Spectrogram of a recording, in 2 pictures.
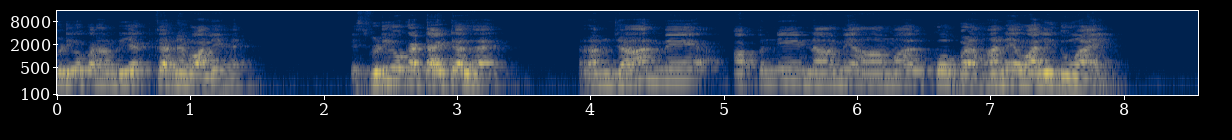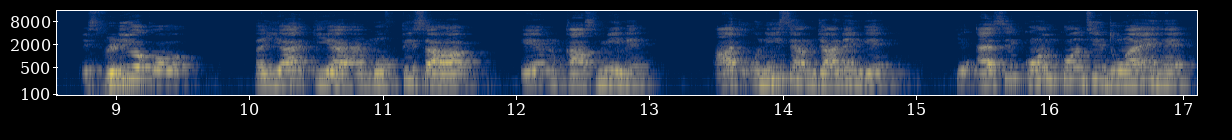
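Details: Adult speaker; normal speech.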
